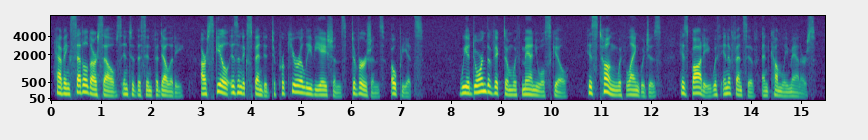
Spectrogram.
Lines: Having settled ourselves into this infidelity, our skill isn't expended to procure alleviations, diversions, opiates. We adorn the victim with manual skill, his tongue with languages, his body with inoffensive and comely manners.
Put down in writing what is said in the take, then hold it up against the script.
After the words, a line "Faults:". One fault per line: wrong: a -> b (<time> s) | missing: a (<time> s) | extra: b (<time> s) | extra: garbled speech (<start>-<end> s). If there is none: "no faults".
Having settled ourselves into this infidelity, our skill isn't expended to procure alleviations, diversions, opiates. We adorn the victim with manual skill, his tongue with languages, his body with inoffensive and comely manners.
Faults:
no faults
